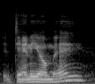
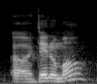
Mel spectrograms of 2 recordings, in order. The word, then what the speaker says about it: denouement: Danny O'May? I don't know if that's how it's pronounced. Like a slowing down, a sort of a Denouement? denouement. Yeah, that's what I meant to say. I think that's how you say it.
